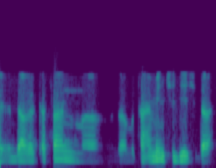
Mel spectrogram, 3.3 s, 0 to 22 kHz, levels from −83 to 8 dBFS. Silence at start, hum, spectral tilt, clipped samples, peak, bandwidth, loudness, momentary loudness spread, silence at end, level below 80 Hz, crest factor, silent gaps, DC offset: 0 s; none; -4 dB/octave; under 0.1%; -12 dBFS; 4.4 kHz; -30 LUFS; 11 LU; 0.05 s; -80 dBFS; 18 dB; none; under 0.1%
